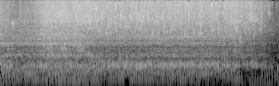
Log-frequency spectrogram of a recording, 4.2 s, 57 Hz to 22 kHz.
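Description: Steady rush of water flowing hard through a Chevy 350 Turbo transmission part, loud and continuous for a few seconds before easing off at the end.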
